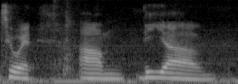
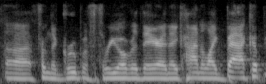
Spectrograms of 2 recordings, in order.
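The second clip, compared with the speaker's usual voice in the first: normal talking voice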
